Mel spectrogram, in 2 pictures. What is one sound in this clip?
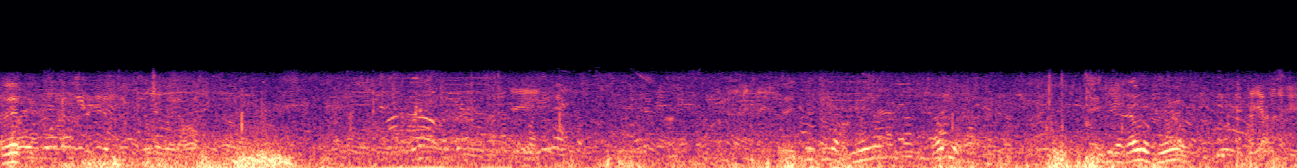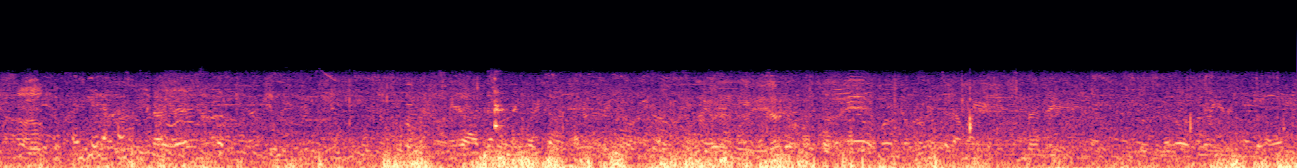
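Several men talk with one another nearby outdoors.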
